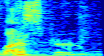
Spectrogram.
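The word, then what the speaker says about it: Leicester: sense Lester Square spelled l-e-i-c-a-s-t-e-r spelled Lancaster and you just pronounce it Lester you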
